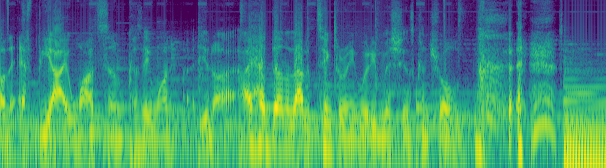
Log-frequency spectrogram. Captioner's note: laughs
